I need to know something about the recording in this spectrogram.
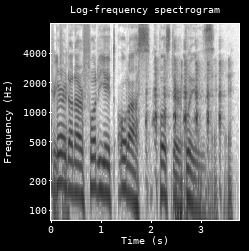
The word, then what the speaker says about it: horas: bird on our 48 horas poster, please. Horas. Horas. Is that how you'd say it? Probably. Yeah. Yeah. At least they did it. You would not pronounce the H.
